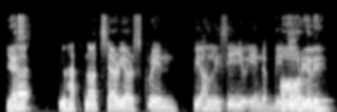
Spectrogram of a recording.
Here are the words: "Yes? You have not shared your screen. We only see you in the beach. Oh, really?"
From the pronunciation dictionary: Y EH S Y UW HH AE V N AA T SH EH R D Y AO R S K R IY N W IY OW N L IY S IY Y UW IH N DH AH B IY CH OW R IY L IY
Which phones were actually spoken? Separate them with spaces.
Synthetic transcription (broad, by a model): Y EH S Y UW HH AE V N AA T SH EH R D Y AO R S K R IY N W IY OW N L IY S IY Y UW IH N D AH B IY OW R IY L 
